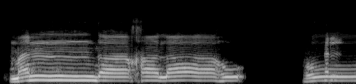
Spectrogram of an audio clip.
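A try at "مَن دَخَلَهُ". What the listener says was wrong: লা টান হয়ে যাচ্ছে, দাখালাহু। স্পিডে বলতে হবে। মান দাখালাহু। আরো স্পিডে বলতে হবে, হারকাত গুলো জবর গুলো আরো স্পিডে বলতে হবে।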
